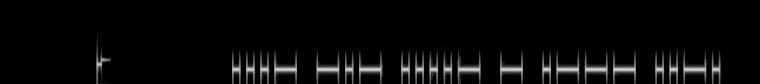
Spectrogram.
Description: Morse code, heard as a keyed tone, about 17 wpm, 700 Hz. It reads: VK4TJF
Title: Call Signs - 17wpm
